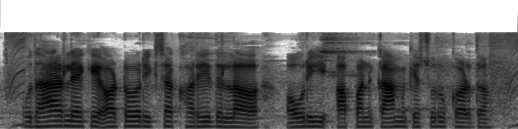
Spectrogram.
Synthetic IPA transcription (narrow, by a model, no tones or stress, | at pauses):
ud̪ʱaɾlekeɔʈoɾikt͡ʃʰakʰəɾid̪ləːʊɾiəpənkamkesuɾukəɾd̪ə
